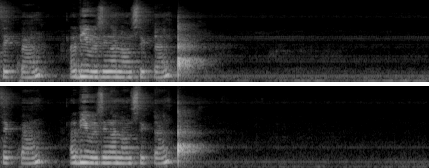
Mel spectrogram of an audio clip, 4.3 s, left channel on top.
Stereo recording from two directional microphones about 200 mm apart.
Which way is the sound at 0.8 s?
40° right (ahead or behind).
